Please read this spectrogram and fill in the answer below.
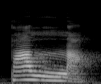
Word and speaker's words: palla: The first one is pala, more relaxed. The second one is palla. I emphasize it more and I keep the L sound for longer.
